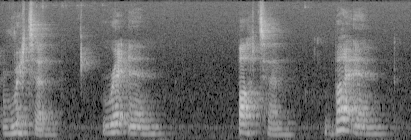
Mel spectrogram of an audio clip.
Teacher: if there is a double t the t might actually be glottalized in american for example in the word written written button button i've written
